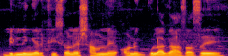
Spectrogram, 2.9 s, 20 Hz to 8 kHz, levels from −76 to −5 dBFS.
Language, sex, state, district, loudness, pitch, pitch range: Bengali, male, Tripura, South Tripura, -14 LUFS, 150 Hz, 145-155 Hz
